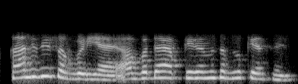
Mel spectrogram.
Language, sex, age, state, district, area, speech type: Hindi, female, 45-60, Madhya Pradesh, Balaghat, rural, conversation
